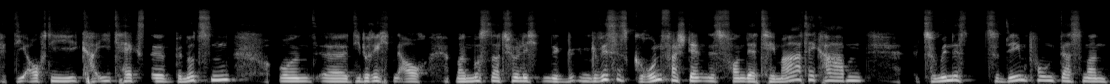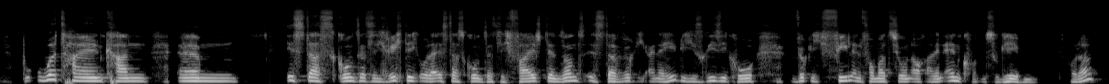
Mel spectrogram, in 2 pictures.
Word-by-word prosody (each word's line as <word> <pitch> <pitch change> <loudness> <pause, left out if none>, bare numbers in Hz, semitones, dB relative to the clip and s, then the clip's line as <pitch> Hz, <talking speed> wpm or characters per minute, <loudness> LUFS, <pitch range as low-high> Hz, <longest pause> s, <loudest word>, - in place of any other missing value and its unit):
die - - -1
auch 145 +1 -1
die 150 0 +1
KI-Texte 155 0 0
benutzen 185 +11 +1 0.4
und, 145 -1 +3
äh, 140 -2 +3
die 140 +3 -4
berichten 150 -1 0
auch, 135 -1 -1 0.2
man 135 0 +2
muss 160 +1 0
natürlich 155 -1 +2
'n 150 - -5
'n 145 +3 -2
gewisses 215 +7 +1
Grundverständnis 160 - +2
von 145 0 +1
der 140 -2 +5
Thematik 195 +12 0
haben, 175 +1 0 0.6
zumindest 190 +7 +2
zu 145 - -8
dem 170 +10 +2
Punkt, 185 -2 -2
dass 150 0 -1
man 140 -4 +1 0.2
beurteilen 165 -2 +2
kann, 150 -1 +1 0.3
ähm, 150 -2 +2 0.4
ist 185 0 -2
das 160 -2 +2
grundsätzlich 150 -4 0
richtig 170 0 +1
oder 145 -2 +1
ist 150 0 -5
das 130 -6 -2
grundsätzlich 130 -5 -3
falsch. 145 +2 0
Denn 145 -3 +1
sonst 165 +4 0
ist 160 -7 -8
da 135 -2 +1
wirklich 145 -2 -7
ein 140 - -8
erhebliches 135 -3 -4
Risiko, 145 -3 -1 0.3
wirklich 150 0 -5
Fehlinformationen 135 -5 -1
auch 130 -1 -5
an 125 - -7
den 130 - -2
Endkunden 150 -8 -3
zu 120 - -4
geben, 115 -3 -1 0.3
oder? 135 - -2
150 Hz, 150 wpm, -23 LUFS, 135-165 Hz, 0.6 s, der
